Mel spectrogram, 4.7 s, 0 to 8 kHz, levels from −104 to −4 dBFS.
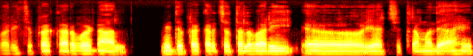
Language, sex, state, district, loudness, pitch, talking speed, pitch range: Marathi, male, Maharashtra, Pune, -17 LUFS, 100 Hz, 125 wpm, 100-105 Hz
